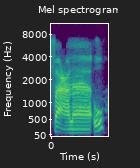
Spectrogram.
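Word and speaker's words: فعلاء: Jadi huruf pertamanya fathah, kemudian huruf keduanya sukun, huruf ketiganya fathah panjang.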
